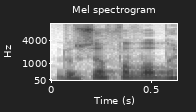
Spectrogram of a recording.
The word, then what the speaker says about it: rusófobo: Discurso rufobo, rufo, rusófobo, perdón, me da que lo dije mal antes.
